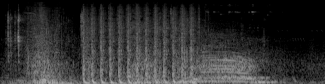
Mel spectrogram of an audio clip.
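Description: Rapid bursts of automatic gunfire fired from the hip in the video game STALKER 2, a quick single shot followed by a long, evenly spaced stream of loud rounds that rings out and fades at the end.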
